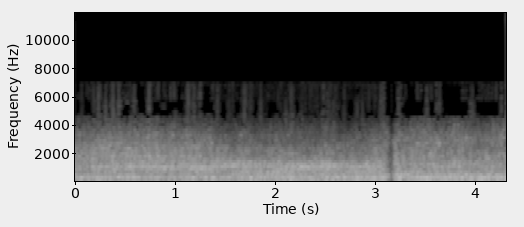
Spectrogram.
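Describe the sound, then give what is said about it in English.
A loud, steady roar of jet engines from a rear jet taxiing by about 10 feet away, a broad continuous rush with one brief dip near the end. “I got the Gulfstream AP on the left, the rear jet here on the right, about 10 feet away. Taxiing by.”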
